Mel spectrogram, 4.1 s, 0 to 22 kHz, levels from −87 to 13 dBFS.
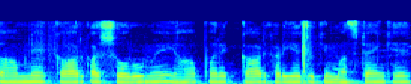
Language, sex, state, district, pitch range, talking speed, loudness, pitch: Hindi, male, Uttarakhand, Tehri Garhwal, 125-130 Hz, 235 wpm, -32 LUFS, 130 Hz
